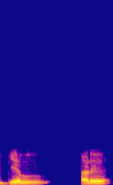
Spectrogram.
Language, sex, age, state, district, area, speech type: Santali, male, 60+, West Bengal, Paschim Bardhaman, urban, conversation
